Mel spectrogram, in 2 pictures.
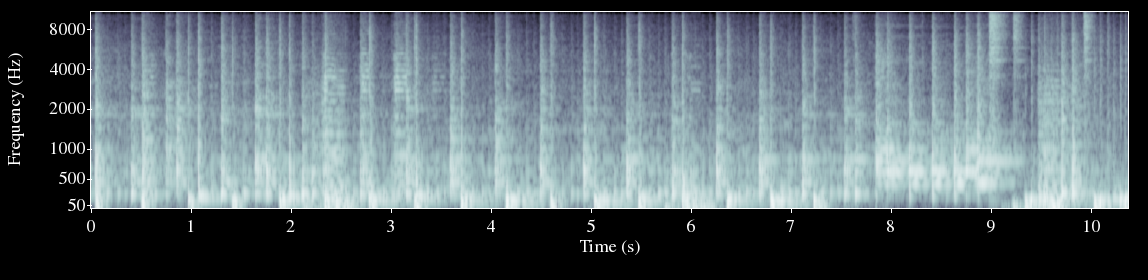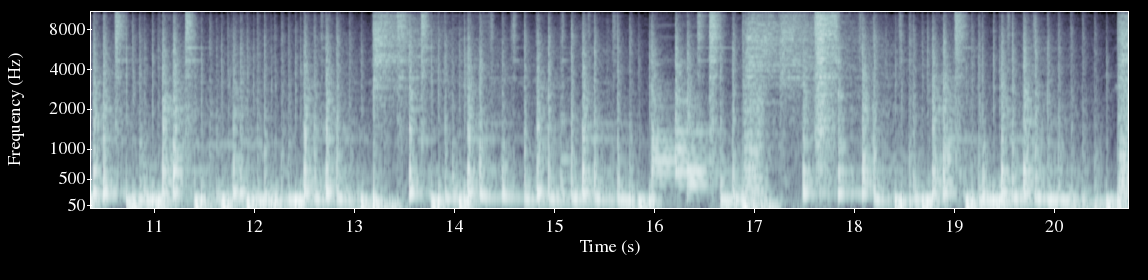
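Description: Live drum kit solo: fast kick, snare and rimshot strokes with hi-hat and cymbal crashes, over a sustained pitched backing.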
